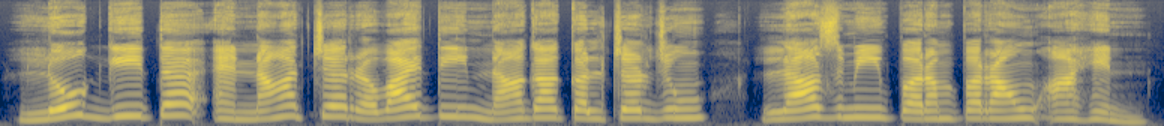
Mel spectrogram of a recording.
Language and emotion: Sindhi, neutral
